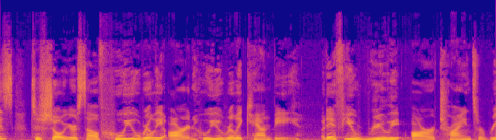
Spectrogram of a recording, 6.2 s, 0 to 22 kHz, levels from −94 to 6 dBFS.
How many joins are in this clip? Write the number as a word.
one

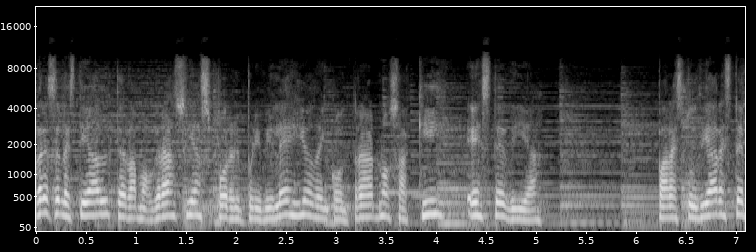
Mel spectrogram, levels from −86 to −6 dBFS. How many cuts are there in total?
one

